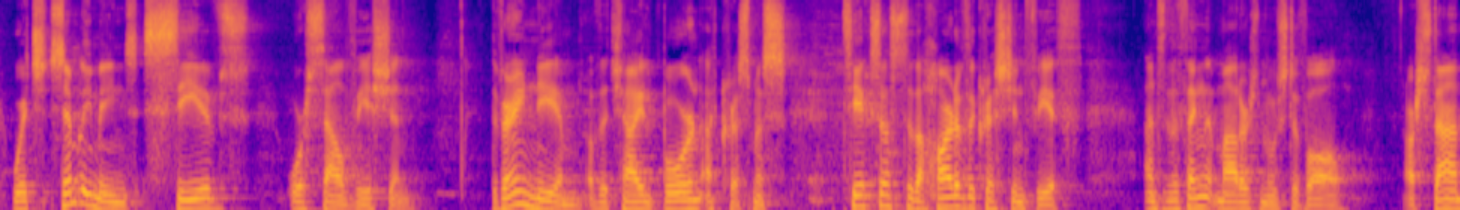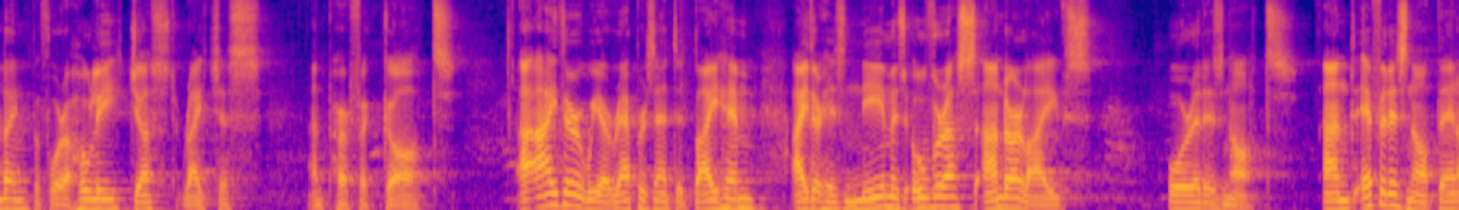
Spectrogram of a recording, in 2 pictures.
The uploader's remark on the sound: This is the recording of the epilogue given at our Christmas Candlelit Carol service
